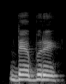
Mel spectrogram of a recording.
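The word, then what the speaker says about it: debris: Siesta, डेब्रे, डेब्रे इसका है silent.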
